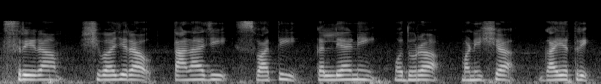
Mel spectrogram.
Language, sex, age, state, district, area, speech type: Marathi, female, 45-60, Maharashtra, Nanded, rural, spontaneous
